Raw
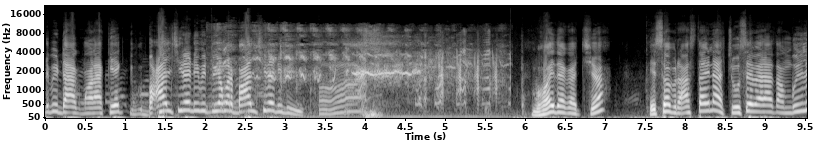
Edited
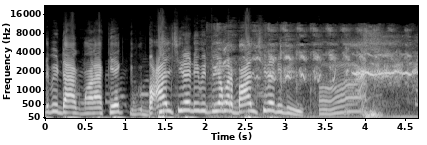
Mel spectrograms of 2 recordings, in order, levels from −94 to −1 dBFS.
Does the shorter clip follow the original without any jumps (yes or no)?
yes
